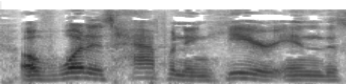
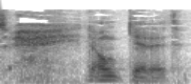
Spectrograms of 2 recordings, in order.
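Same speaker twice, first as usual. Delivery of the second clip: much lower and softer, half to himself; mumbled aside; 7 semitones lower, 9 dB quieter than usual. Retold or imitated. Jesus shaking his head at Nicodemus, low muttered aside. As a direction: shrug it off under your breath. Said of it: "shakes his head and goes".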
